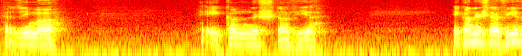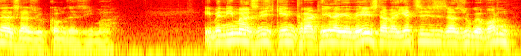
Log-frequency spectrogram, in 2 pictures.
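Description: An actor playing a stolid middle-aged carter who speaks slowly and heavily, in a 1960s radio play. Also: male voice, mid-range voice, lively intonation. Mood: brooding, threatening. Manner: slow, heavy speech breaking into roaring. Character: stolid middle-aged male carter, brooding then explosive. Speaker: carter Henschel.

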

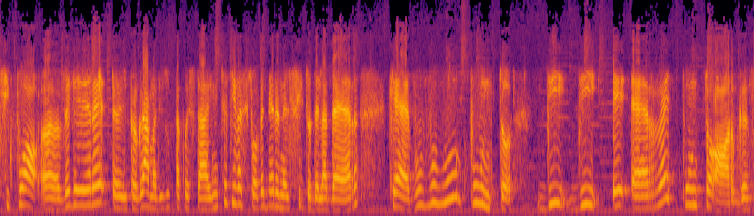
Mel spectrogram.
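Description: A woman, a film director, speaking over the phone in a radio interview, halting with hesitant fillers. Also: mid-range voice, expressive. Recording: dull lo-fi phone line, faint music.

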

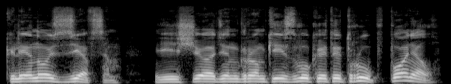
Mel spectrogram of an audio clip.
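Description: A hoarse young captor, voiced by a man narrating an audiobook, pushing his voice low to threaten. He speaks slowly and tensely. The recording is dry and close. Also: a little mellow, no room sound, lightly acted. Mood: menacing. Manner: hoarse, low, menacing whisper.

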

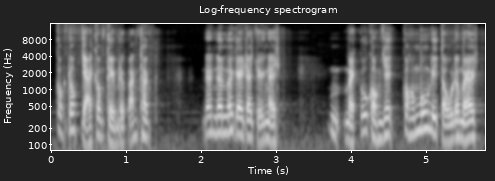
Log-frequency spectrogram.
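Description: A man's voice: medium pitch, lively intonation, fast, darkish tone, pitched above the performer's own voice, lightly acted. A man voicing a panicked young male killer who stammers and pleads. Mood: desperate pleading.

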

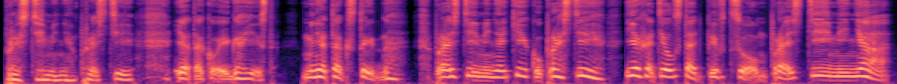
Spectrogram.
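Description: A man's voice: lowish voice, normal speed, dark tone, no echo, clean studio sound, close to an everyday voice. A man voicing a nasal, guilt-ridden young man in an audiobook. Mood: sobbing.

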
